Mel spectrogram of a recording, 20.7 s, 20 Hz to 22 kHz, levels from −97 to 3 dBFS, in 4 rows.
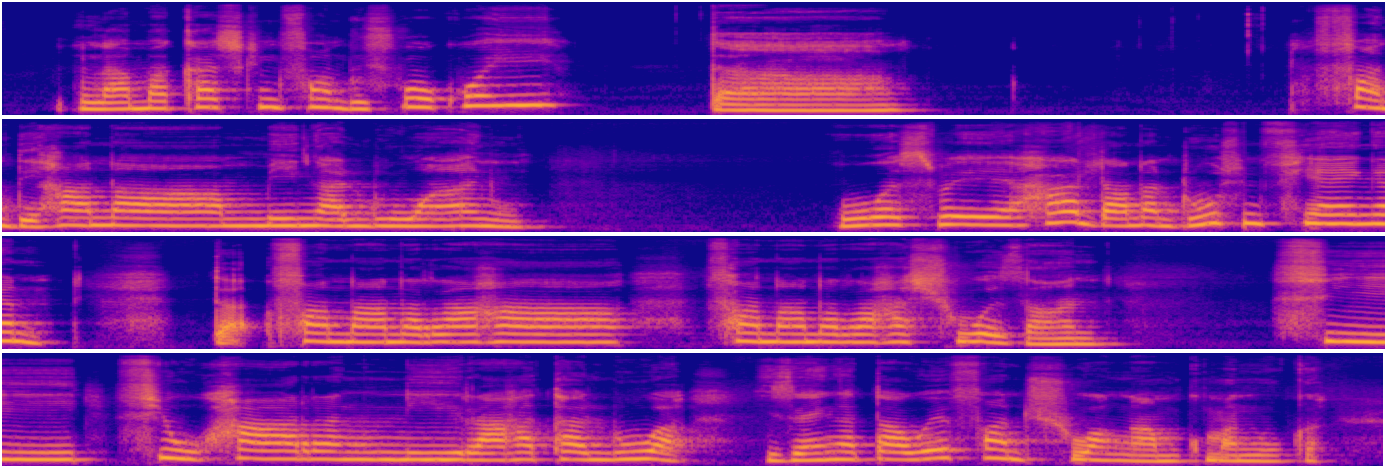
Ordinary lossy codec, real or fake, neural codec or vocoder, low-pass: none; fake; vocoder, 48 kHz, 128 mel bands, Vocos; 19.8 kHz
